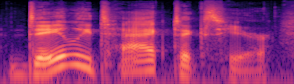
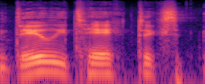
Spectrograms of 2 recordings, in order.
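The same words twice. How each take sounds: First: Said in the usual way. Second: Daily Tactics in a Midwestern accent, flat drawn vowels. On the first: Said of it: "didn't mean to put on a Midwestern accent". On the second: Real, not acted. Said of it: "put on a Midwestern accent like that".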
